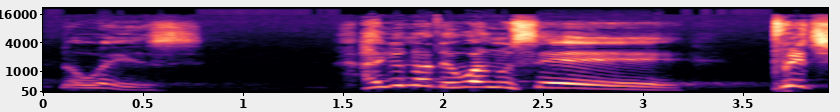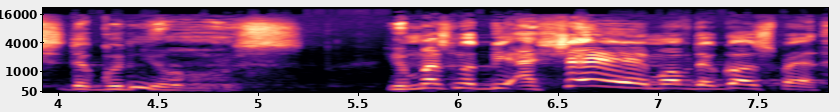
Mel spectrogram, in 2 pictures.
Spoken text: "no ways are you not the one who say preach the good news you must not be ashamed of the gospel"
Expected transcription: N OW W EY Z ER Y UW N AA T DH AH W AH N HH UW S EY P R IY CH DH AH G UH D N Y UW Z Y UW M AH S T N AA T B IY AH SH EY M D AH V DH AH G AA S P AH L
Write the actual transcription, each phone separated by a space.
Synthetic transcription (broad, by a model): N OW W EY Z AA Y UW N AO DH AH W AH N HH UW S EY P R IY CH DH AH G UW D N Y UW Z Y UW M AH S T N AA T B IY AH SH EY M AH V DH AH G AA S P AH L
